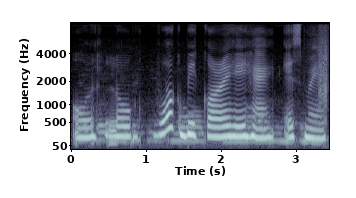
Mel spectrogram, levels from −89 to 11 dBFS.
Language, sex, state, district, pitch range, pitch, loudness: Hindi, female, Rajasthan, Jaipur, 185-205 Hz, 200 Hz, -14 LUFS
